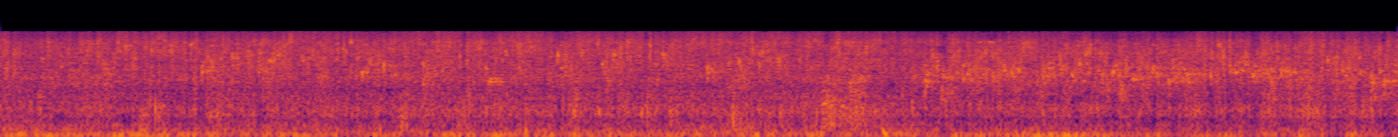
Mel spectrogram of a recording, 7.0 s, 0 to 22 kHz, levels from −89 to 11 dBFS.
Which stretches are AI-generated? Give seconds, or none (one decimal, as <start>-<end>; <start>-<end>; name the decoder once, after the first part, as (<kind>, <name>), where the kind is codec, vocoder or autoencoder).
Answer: 0.0-7.0 (vocoder, WaveNeXt)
